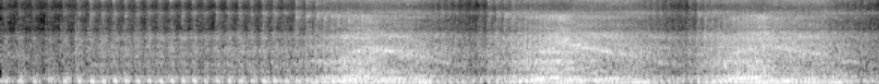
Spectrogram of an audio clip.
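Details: Honda TMX Alpha small single with a hard-starting problem putters at a quick idle, then picks up cleanly through three smooth revs and drops back each time without stumbling; normal start and revving.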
